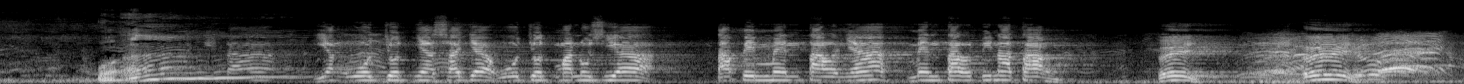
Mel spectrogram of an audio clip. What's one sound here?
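A man talks loudly and with animation through a microphone over loudspeakers.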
